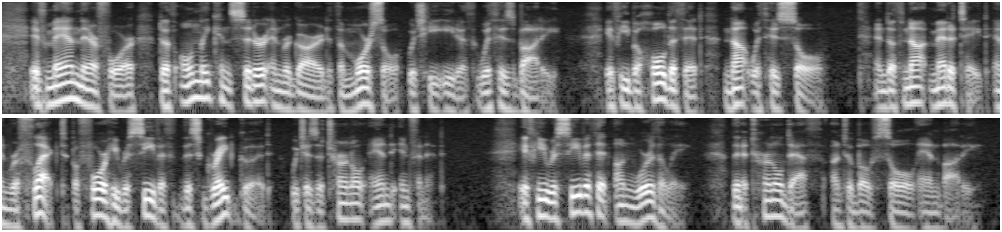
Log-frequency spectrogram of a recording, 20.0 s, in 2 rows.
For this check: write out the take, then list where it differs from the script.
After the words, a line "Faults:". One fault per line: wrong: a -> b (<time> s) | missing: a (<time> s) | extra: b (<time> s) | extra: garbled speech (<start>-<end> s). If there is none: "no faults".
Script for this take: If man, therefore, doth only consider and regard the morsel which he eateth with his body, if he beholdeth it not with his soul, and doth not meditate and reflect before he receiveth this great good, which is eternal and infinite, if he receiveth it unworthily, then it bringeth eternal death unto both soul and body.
If man, therefore, doth only consider and regard the morsel which he eateth with his body, if he beholdeth it not with his soul, and doth not meditate and reflect before he receiveth this great good, which is eternal and infinite, if he receiveth it unworthily, then eternal death unto both soul and body.
Faults:
missing: it bringeth (17.4 s)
